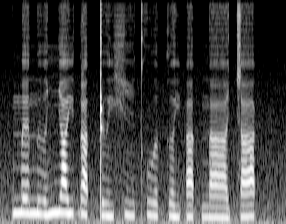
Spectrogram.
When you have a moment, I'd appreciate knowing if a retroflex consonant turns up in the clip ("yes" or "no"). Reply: yes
